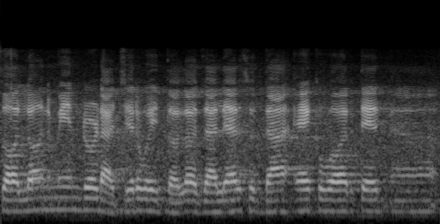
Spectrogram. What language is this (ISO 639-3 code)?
kok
